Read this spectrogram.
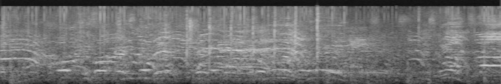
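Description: A crowd of men shouts and cheers loudly nearby.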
